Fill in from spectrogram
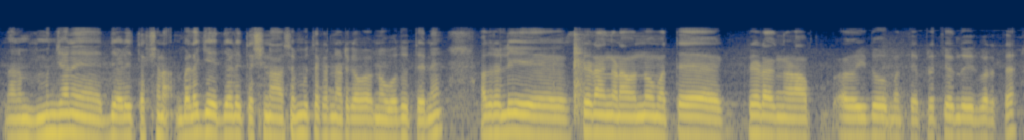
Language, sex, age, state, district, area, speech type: Kannada, male, 18-30, Karnataka, Kolar, rural, spontaneous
